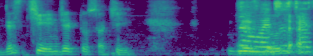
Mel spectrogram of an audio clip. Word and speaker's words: Saachi: My name's pronounced Sachi.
